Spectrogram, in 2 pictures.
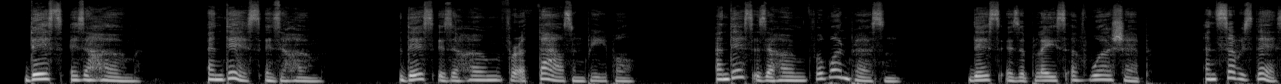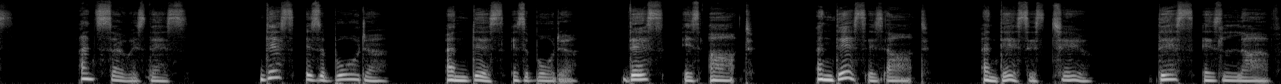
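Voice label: English British, female, voice over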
